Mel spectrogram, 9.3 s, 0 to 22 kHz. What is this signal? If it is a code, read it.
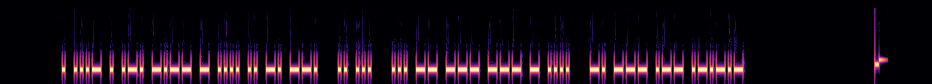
Morse code, heard as a keyed tone, about 40 wpm, 700 Hz. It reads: EVERYTHING IS SMOOTH NOW.
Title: Sentences from Top 1400 Words 40wpm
